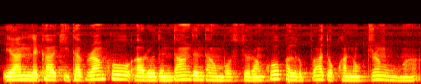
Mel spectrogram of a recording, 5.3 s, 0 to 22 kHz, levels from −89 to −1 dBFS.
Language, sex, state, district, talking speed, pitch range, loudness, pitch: Garo, male, Meghalaya, West Garo Hills, 125 wpm, 130-150 Hz, -17 LUFS, 140 Hz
